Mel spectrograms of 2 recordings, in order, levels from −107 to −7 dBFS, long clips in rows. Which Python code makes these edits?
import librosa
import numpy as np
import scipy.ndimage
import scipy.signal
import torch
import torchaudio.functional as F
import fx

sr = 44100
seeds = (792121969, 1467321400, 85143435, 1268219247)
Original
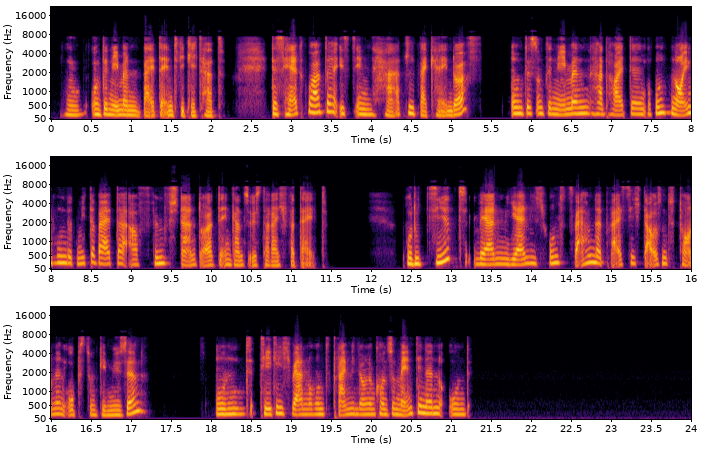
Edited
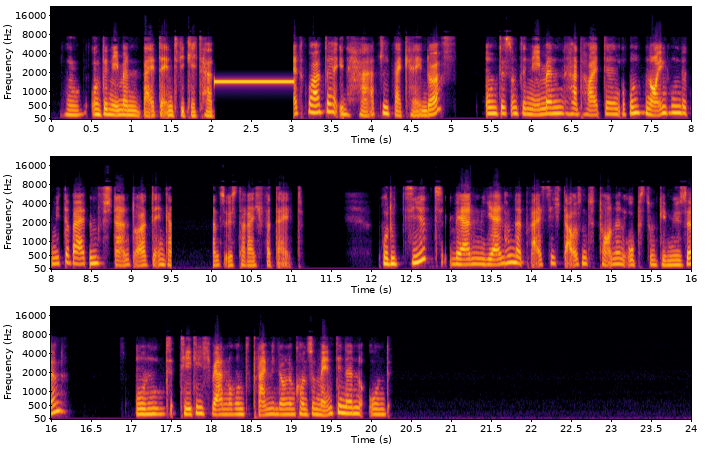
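

y = fx.edit(x, sr, fx.bleep(start_s=2.04, length_s=1.0, hz=1420.0, db=-17.0),
    fx.cut(start_s=3.65, length_s=0.32),
    fx.cut(start_s=8.81, length_s=0.51),
    fx.insert_room_tone(at_s=10.33, length_s=0.53),
    fx.cut(start_s=13.97, length_s=0.7), tone=tone)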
